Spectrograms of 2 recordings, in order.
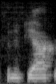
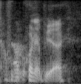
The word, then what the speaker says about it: Quinnipiac: He was the captain of his NCAA team in Quinnipiac, or I'm saying that wrong, but yeah. – Yeah, no, that's Quinnipiac.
